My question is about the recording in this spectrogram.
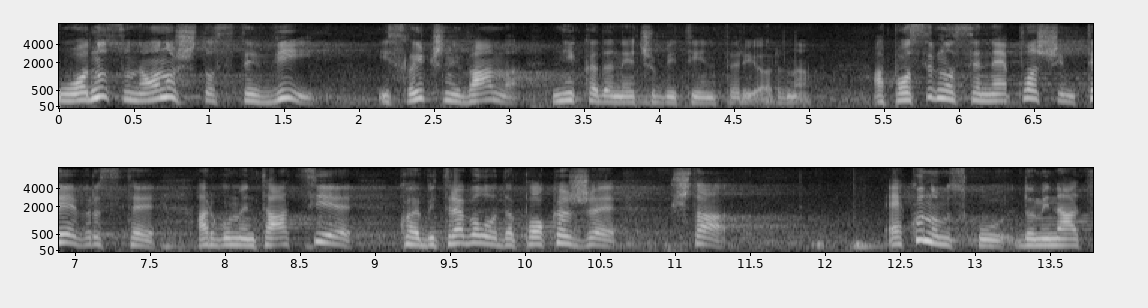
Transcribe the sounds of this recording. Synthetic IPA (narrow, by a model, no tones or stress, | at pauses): uo̞d̪no̞sunao̞no̞ʃt̪o̞st̪e̞ʋiː | slit͡ʂniʋama̰nikad̪ane̞ːt͡ɕubit̪iinfeɾḭo̰ɾna̰ | apo̞ːse̞bno̞seneplˠaʃimt̪eʋr̩st̪e̞aɾɡume̞nt̪aːt̪sije̞ | ko̞jabit̪ɾɛbalˠod̪apo̞kaːʒe̞ | ʃt̪a | ḛko̞no̞mskud̪o̞minaːt̪s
